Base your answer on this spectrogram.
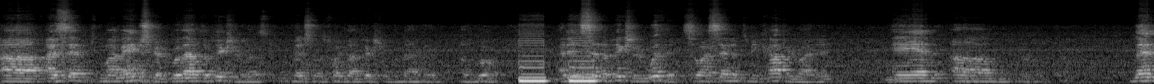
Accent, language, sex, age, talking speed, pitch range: American, English, male, 40-59, 195 wpm, 125-150 Hz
